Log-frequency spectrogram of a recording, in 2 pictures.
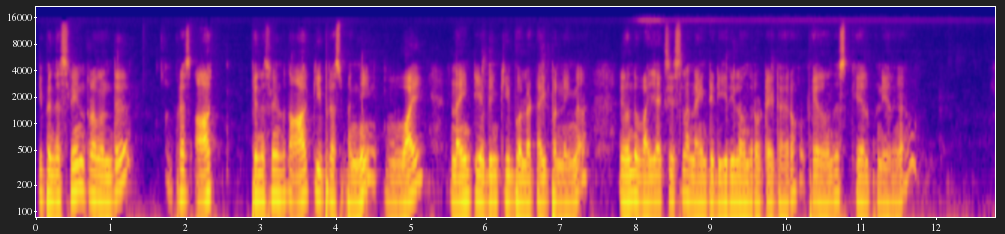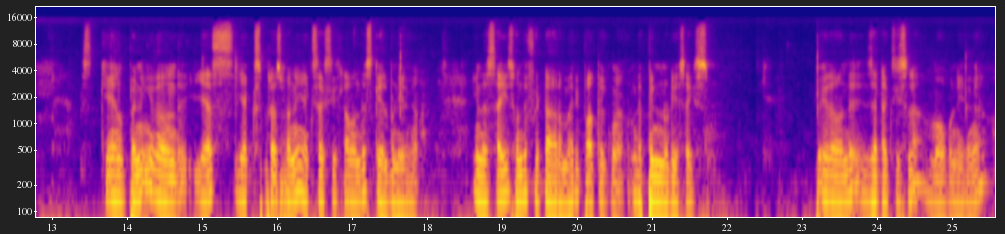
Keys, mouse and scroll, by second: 3.4 r, 5.0 y, 5.5 9, 6.0 KP_0, 6.7 Return, 9.8 s, 12.2 click, 12.5-13.6 scroll up 2, 13.8 s, 14.2 click, 14.9 s, 15.4 x, 21.7 click, 22.9-25.5 drag.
